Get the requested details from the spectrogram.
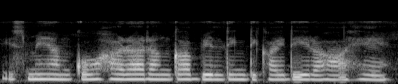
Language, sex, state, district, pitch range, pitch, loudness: Hindi, female, Arunachal Pradesh, Papum Pare, 225-235 Hz, 230 Hz, -16 LUFS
